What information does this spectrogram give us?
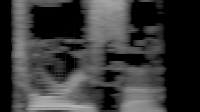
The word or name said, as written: toireasa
